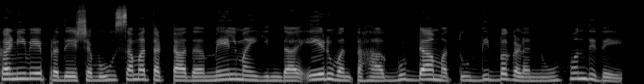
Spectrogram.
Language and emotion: Kannada, neutral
